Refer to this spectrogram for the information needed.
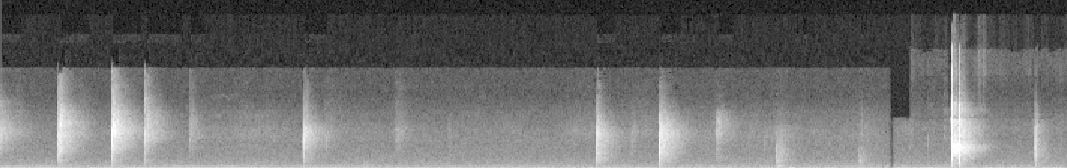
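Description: About a dozen sharp, dry pops at irregular intervals, fitting joints being cracked.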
